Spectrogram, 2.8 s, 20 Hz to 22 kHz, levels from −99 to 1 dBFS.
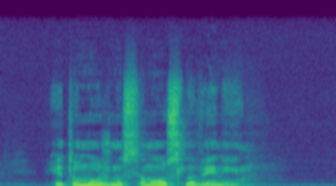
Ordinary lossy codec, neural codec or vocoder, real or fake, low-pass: none; vocoder, 44.1 kHz, 128 mel bands, Pupu-Vocoder; fake; 19.8 kHz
